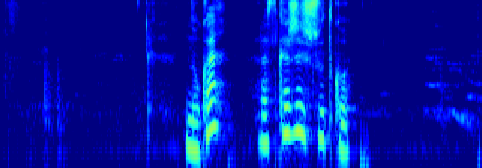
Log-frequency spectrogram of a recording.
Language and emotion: Russian, positive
